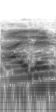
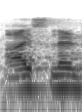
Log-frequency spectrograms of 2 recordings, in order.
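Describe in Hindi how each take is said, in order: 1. l से पहले s की कोई ध्वनि सुनाई नहीं देती। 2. s की ध्वनि l से पहले बोली जाती है। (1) "ये आइलैंड होगा" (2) "आइसलैंड नहीं होगा"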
